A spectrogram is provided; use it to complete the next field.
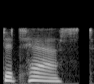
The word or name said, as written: detest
